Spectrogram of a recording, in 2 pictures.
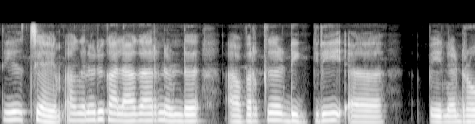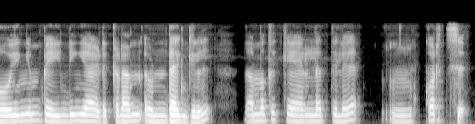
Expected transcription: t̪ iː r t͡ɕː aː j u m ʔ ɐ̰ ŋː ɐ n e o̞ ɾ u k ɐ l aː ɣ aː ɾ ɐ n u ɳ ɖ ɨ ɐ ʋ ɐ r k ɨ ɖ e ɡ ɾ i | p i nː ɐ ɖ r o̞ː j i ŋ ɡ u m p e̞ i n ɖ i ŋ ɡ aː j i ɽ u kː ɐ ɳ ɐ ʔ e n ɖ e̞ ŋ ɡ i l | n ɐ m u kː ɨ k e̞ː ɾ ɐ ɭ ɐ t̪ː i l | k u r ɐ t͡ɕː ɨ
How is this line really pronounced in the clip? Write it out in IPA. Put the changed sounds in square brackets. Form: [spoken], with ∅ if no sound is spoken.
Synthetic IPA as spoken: t̪ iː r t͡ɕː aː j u m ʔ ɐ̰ ŋː ɐ n e o̞ ɾ u k ɐ l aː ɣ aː ɾ ɐ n u ɳ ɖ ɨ ɐ ʋ ɐ r k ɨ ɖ [i] ɡ ɾ i | p i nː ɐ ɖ r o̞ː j i ŋ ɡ u m p e̞ [j] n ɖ i ŋ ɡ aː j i ɽ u kː ɐ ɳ ɐ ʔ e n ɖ e̞ ŋ ɡ i l | n ɐ m u kː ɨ k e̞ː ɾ ɐ ɭ ɐ t̪ː i l | k u r ɐ t͡ɕː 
